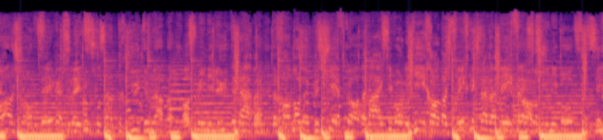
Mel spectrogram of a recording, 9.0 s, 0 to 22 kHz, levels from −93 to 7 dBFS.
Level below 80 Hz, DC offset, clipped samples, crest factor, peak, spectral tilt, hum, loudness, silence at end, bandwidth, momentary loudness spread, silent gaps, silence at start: -14 dBFS; under 0.1%; under 0.1%; 10 dB; 0 dBFS; -5 dB/octave; none; -12 LUFS; 0 s; 16.5 kHz; 3 LU; none; 0 s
